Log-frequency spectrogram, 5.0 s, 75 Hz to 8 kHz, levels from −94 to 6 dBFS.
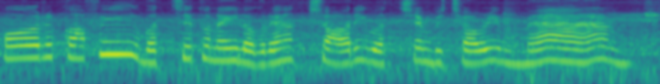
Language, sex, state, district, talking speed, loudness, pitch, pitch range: Hindi, female, Madhya Pradesh, Katni, 155 wpm, -13 LUFS, 270 Hz, 245-310 Hz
